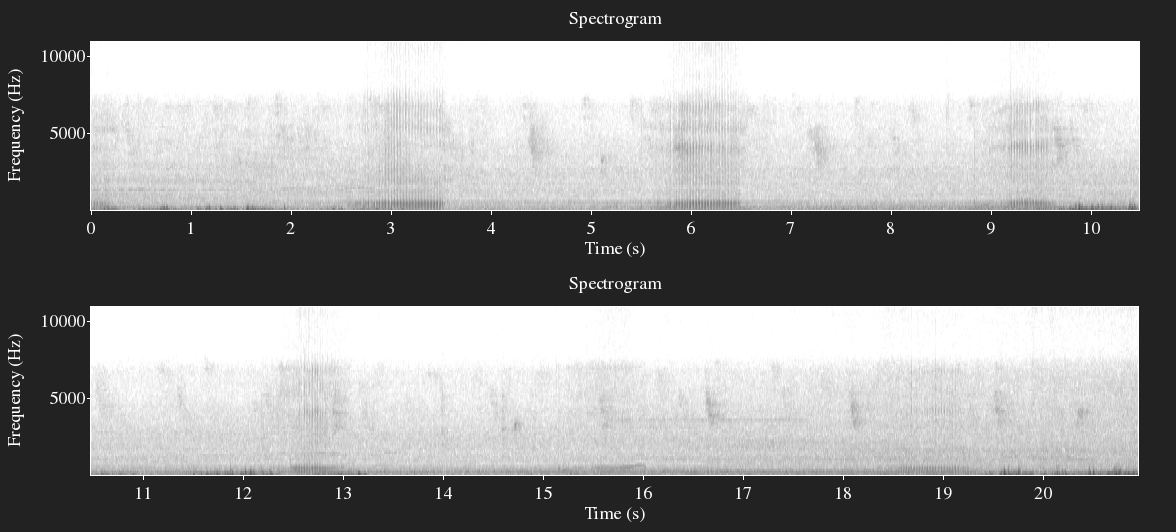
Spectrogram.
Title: Chowchow Na Aso Humihilik | chowchow dog Snoring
